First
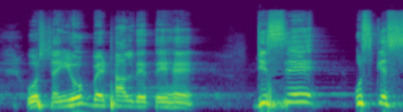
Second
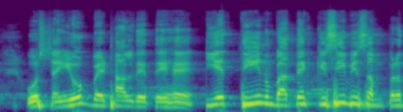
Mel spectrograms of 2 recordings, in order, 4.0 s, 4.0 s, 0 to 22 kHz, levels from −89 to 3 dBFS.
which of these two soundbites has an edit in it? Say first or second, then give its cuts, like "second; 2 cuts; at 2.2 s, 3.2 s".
second; 1 cut; at 2.0 s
